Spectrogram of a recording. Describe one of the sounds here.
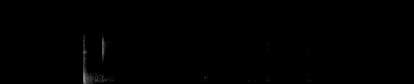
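Snooker balls knock against each other and the cushions.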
